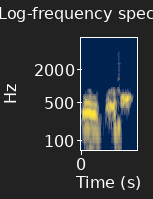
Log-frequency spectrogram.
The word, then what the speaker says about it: Louisville: If you're from Louisville, you got to say it like that. Louisville.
